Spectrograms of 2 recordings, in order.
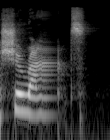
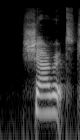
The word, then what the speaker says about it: Sharratt: Now, just in case you're wondering, Sharratt, he does say on his website, it's not Sharratt. Sharratt to rhyme with carrot or parrot.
